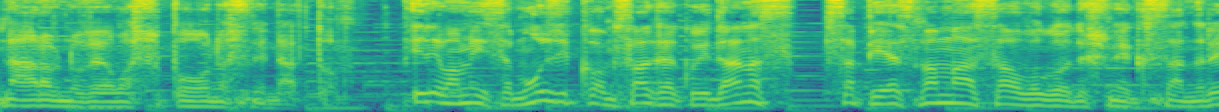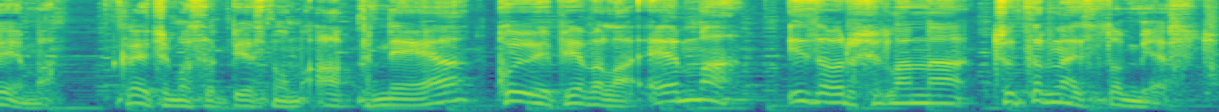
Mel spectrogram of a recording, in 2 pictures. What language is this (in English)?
Croatian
